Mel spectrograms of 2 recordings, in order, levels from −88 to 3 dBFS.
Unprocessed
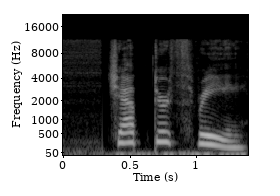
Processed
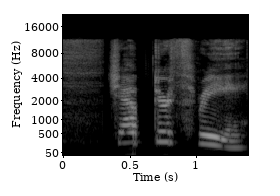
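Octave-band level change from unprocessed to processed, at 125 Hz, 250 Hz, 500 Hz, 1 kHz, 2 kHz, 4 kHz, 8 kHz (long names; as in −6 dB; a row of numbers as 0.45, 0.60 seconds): below −20 dB, −20.0 dB, −11.0 dB, −7.5 dB, −1.0 dB, +0.5 dB, +6.5 dB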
